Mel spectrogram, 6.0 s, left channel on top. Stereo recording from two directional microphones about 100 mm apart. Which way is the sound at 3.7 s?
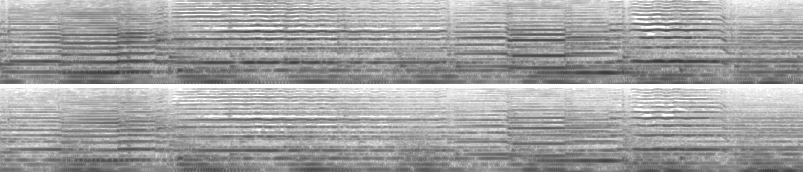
40° left (ahead or behind).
